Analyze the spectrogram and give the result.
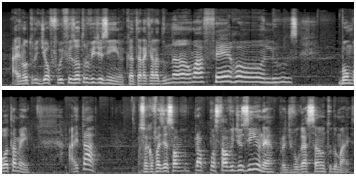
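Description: Music plays behind a man speaking at a moderate pace and high pitch, with very wide pitch swings and long, frequent pauses. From Canoas, Rio Grande do Sul, Brazil. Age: 20s. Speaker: street vendor and gospel singer. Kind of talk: interview, casual chat. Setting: radio studio, live on YouTube.

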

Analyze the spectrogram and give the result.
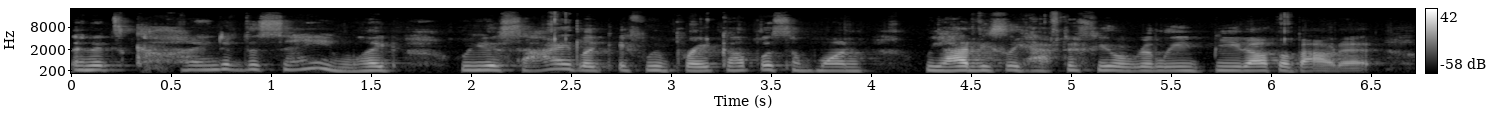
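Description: This woman has a normal speaking voice pitched fairly high. She talks at a fairly quick pace with fairly even intonation. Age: 30s. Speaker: podcast host, yoga instructor and doula. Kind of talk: casual solo podcast monologue.

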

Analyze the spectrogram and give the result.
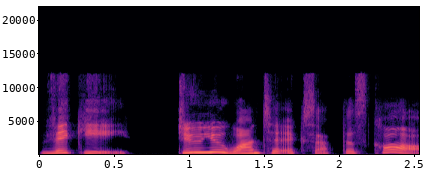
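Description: Over a quiet background, a woman speaks fairly slowly in a bright, sharp tone with very wide pitch swings and a dry, close sound with no echo. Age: 40s. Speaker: podcast co-host. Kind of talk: casual chat.

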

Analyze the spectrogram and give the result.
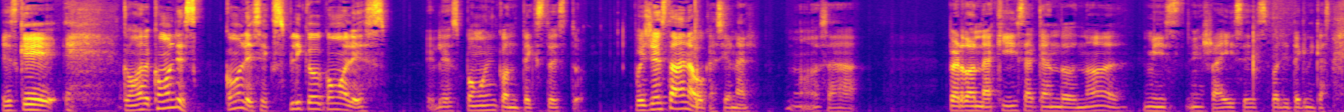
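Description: There are long, frequent pauses as a man talks at a medium pitch with ordinary pitch variation. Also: fairly slow pace. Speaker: podcast co-host. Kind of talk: casual chat.

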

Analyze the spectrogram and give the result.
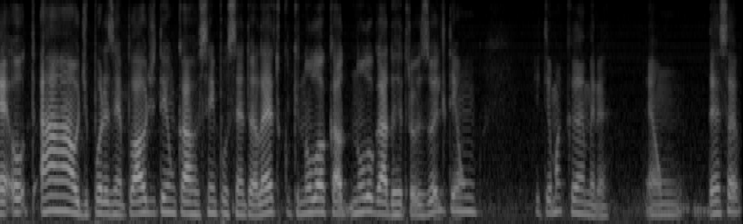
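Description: This man's voice sits at a fairly high pitch with ordinary pitch variation. He talks at a very fast pace. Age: 20s. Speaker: car dealership owner. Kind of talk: casual interview.

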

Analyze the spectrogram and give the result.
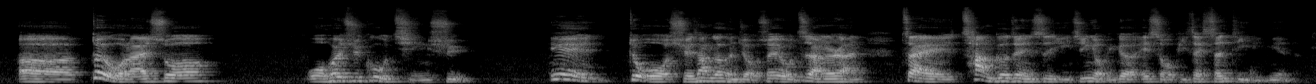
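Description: Audible room echo fills the space around a man's voice. He talks very slowly. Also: medium pitch for a man, ordinary pitch variation. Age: 30s. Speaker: musical theatre actor and singer. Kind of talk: casual interview chat.

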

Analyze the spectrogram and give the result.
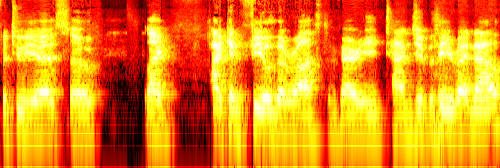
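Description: This is a man speaking at a fairly high pitch. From Singapore. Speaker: college student. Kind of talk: interview. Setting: video call.

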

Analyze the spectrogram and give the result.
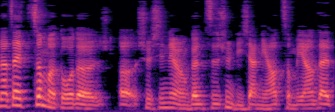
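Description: A man talks at a very fast pace and a medium pitch. His pitch varies in an ordinary way. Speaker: medical student podcast co-host. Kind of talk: casual chat.

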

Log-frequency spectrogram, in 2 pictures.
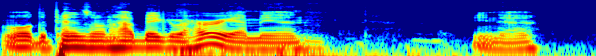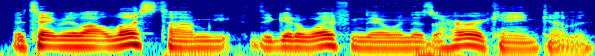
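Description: Speech comes at a very fast pace with a Southern US accent and fairly even intonation. The recording is very clean, with a silent background. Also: man, medium pitch for a man. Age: 20s. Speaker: podcast host. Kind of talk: casual chat.

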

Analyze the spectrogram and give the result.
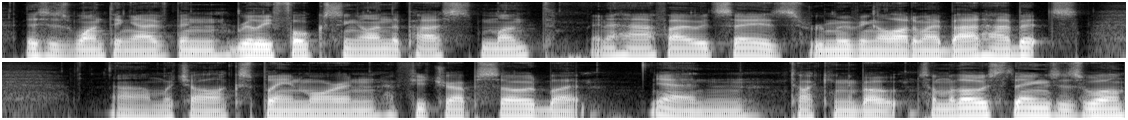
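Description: A man with a Canadian accent, fairly quick and monotone with flat intonation, in a very clean recording with a silent background and a dry, close sound with no echo. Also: medium pitch for a man. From Canada. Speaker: podcast host, university student. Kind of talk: solo podcast monologue. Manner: casual with frequent fillers.

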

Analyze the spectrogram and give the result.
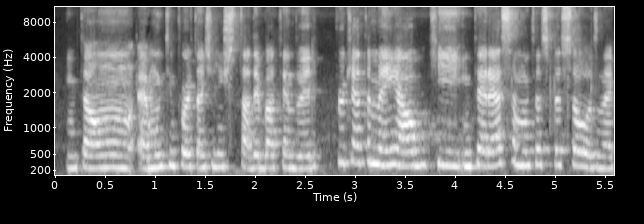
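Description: A woman speaks at a very fast pace in a high, raised and projected voice with fairly even intonation. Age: 20s. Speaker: social sciences student and parliamentary aide. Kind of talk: podcast interview. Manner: hesitant, many filler sounds.

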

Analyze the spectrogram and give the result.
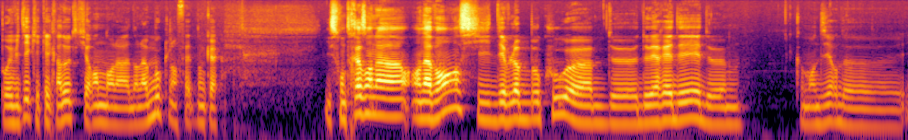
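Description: A man talks at a moderate pace in an ordinary speaking voice, with ordinary pitch variation. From France, Vendée. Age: 30s. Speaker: marketing agency director. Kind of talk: interview.

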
